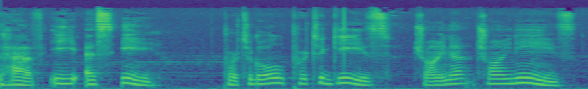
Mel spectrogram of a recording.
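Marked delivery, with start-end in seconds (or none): 2.9-3.9 "Portuguese" stressed on GUESE; stress on the suffix. Shown as a demonstration. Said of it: "The stress is on this suffix". 4.8-5.7 "Chinese" with a high, long stressed NESE; stress on the suffix. Shown as a demonstration. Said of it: "The stress is on this suffix".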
